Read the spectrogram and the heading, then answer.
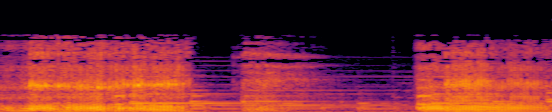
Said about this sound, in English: Today's spotlight is on snoring and the problems it can cause.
